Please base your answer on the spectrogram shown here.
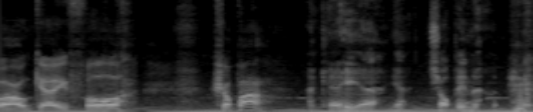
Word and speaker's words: Chopin: and I used to call him chopping I used to get the name wrong so I'll go for shopper okay yeah yeah chopping chopping to you show Pat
